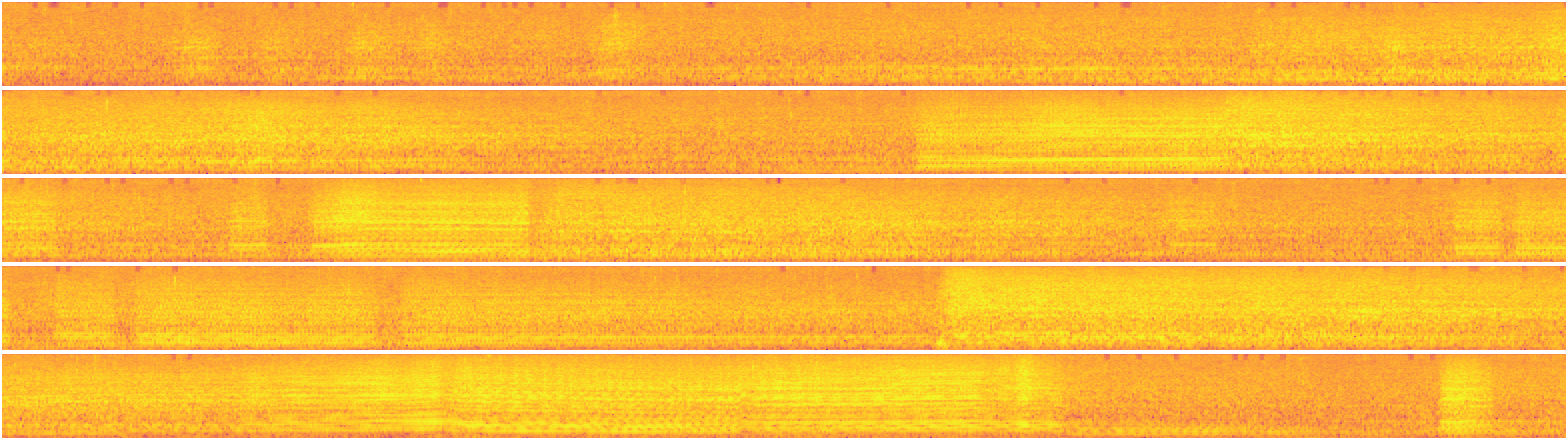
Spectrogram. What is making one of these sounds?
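A racing motorcycle engine screams, revving up and down as gears shift.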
